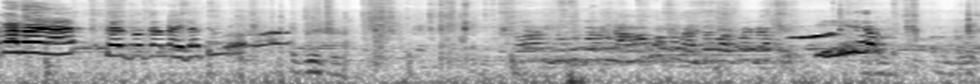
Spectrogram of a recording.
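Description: Young children talk and shout excitedly nearby.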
